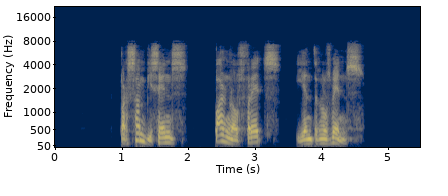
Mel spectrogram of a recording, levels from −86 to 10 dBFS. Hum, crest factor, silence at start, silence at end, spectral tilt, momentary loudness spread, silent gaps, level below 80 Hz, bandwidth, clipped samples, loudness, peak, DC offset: none; 16 dB; 1 s; 0.9 s; -4.5 dB/octave; 10 LU; 2.21-2.38 s, 3.55-3.60 s; -60 dBFS; 8 kHz; under 0.1%; -16 LUFS; -2 dBFS; under 0.1%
